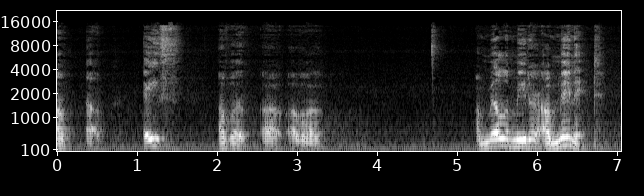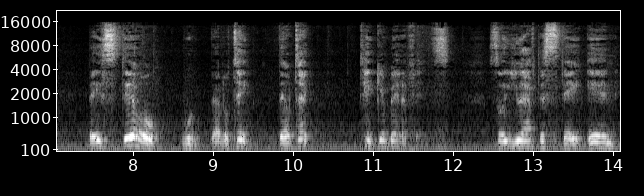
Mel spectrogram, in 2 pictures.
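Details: Adult woman with one vocal cord paralysed, voice lost about three years ago; she must push much more air out to speak and tires when speaking loudly; unilateral vocal cord paralysis.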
